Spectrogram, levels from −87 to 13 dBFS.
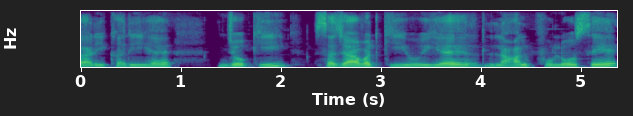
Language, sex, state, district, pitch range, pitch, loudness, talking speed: Hindi, female, Jharkhand, Ranchi, 185-205 Hz, 195 Hz, -18 LUFS, 125 wpm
